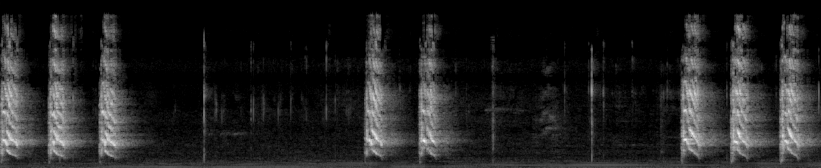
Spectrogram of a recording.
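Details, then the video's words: Ringneck parrot giving grating screeches in short bursts: three quick calls, a long quiet gap, a pair, then three more, with a faint steady hum beneath. "ببغاء الدرة Ringneck Parrot"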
